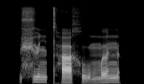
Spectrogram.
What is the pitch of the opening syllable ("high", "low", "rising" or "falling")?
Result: high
